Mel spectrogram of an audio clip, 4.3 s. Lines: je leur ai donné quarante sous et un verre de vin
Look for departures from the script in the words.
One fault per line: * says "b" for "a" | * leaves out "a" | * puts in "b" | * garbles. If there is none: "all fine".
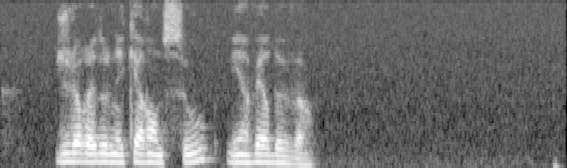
all fine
